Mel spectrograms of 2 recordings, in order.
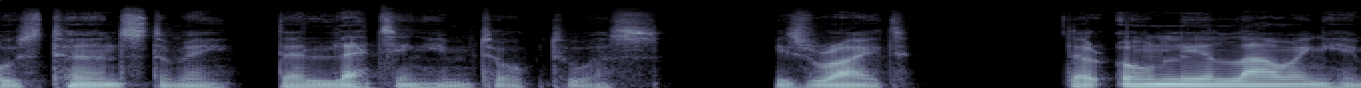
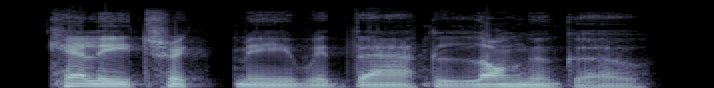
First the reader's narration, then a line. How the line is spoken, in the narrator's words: Lacoz says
